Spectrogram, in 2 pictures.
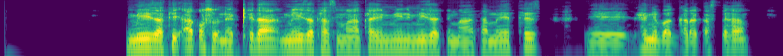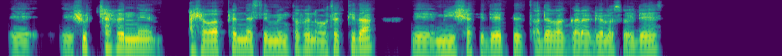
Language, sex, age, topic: Gamo, male, 25-35, agriculture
